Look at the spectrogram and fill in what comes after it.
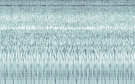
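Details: Generator: steady, even drone, constant pitch, no clanks or misses; runs okay with choke and carburetor working fine, though an earlier unexplained noise and some pieces found under it remain unidentified.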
